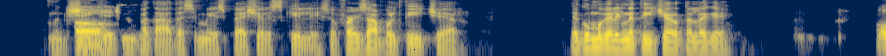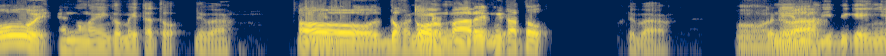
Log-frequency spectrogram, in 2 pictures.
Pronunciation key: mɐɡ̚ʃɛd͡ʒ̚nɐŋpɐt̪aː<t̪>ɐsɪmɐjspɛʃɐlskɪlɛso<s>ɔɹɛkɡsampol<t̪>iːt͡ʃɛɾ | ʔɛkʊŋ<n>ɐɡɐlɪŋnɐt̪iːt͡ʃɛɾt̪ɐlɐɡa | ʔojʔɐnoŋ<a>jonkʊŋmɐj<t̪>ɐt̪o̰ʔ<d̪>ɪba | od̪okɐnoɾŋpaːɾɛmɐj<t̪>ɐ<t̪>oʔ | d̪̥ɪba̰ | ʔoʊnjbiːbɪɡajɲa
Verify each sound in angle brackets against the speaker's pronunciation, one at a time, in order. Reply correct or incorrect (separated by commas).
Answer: correct, incorrect, correct, incorrect, incorrect, correct, correct, correct, correct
